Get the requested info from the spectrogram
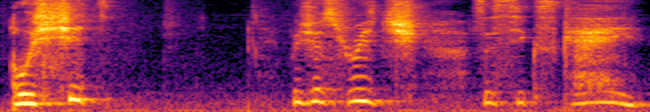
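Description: Slow, whispering female ASMR streamer. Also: sits high, steady tone, bright, forceful tone. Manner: whispering and murmuring, close and breathy. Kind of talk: ASMR livestream chatting. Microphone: close ASMR microphone.

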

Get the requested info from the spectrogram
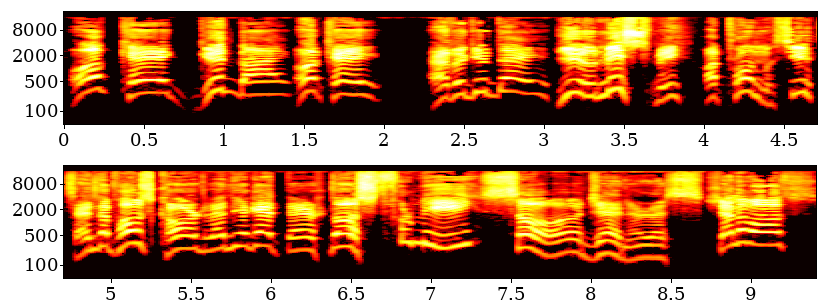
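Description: A bright, forceful cartoon rally car, with a Swedish accent and playful cockiness. The delivery is slow and swings widely in pitch, drawing out phrases like a cheerful game competitor. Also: male voice, dry recording, studio quality, exaggerated voice. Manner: playful, exclamatory, drawn-out phrasing. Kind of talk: animated video game character voice clips.

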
